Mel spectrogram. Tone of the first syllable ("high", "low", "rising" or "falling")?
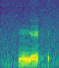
falling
